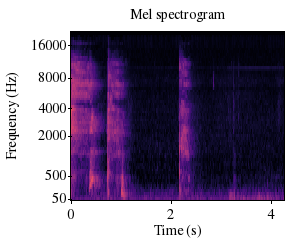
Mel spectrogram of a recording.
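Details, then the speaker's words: Adult coughing for the first time in decades: three sharp, dry-sounding cough bursts close together, then quiet room noise. "Hai pada akhirnya gue kena batuk untuk yang pertama kalinya dari berpuluh-puluh tahun yang lalu"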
